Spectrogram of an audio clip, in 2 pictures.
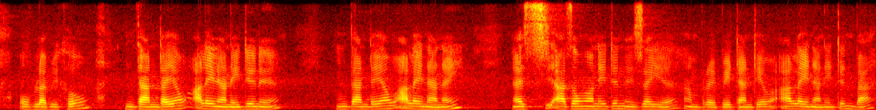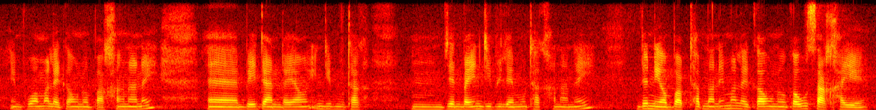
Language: Bodo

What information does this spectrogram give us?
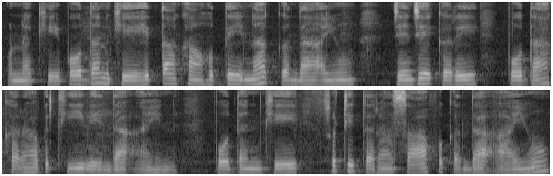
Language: Sindhi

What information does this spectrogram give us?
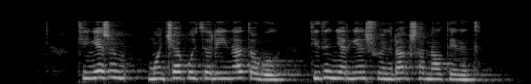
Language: Mari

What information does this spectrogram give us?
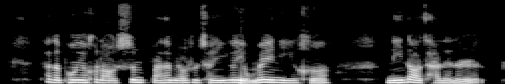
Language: Chinese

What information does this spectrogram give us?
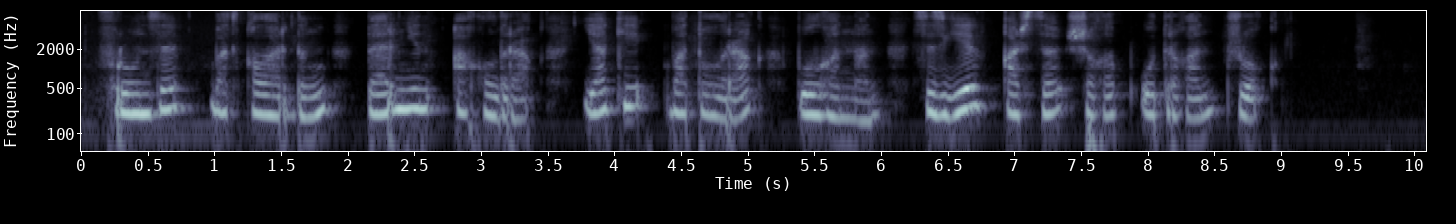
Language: Kazakh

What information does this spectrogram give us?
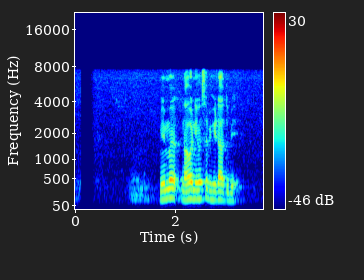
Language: Sinhala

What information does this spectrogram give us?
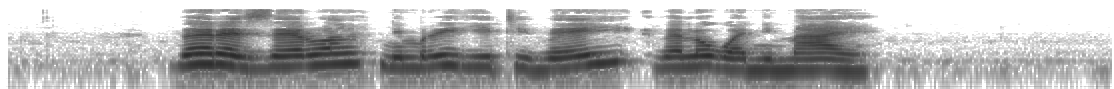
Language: Taita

